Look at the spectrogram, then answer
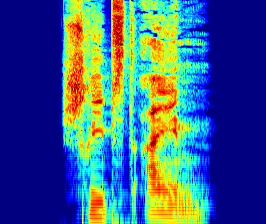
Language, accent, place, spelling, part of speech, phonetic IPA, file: German, Germany, Berlin, schriebst ein, verb, [ˌʃʁiːpst ˈaɪ̯n], De-schriebst ein.ogg
- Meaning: second-person singular preterite of einschreiben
